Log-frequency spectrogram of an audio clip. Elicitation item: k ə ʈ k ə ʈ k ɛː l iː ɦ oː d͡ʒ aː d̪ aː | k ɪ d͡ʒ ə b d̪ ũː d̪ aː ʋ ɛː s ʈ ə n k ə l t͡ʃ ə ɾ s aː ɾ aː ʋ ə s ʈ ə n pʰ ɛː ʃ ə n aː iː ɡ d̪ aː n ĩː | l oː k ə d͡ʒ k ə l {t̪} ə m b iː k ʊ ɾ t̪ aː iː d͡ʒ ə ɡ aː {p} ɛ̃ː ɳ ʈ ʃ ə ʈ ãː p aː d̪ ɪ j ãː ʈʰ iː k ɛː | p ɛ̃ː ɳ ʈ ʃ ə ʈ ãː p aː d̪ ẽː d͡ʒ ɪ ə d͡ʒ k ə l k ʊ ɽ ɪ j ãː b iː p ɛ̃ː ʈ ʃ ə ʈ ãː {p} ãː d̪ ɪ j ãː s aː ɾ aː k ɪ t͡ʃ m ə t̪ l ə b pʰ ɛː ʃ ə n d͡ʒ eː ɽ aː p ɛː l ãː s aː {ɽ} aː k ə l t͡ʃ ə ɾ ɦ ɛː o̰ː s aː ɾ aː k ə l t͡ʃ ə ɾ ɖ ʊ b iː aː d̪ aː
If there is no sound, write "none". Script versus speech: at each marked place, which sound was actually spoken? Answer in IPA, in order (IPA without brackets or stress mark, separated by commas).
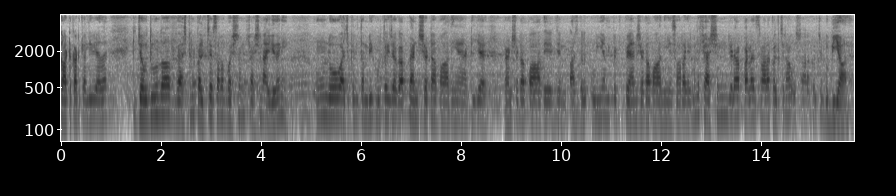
t̪, p, p, ɾ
